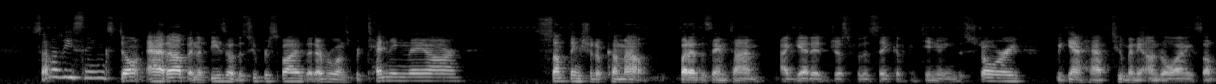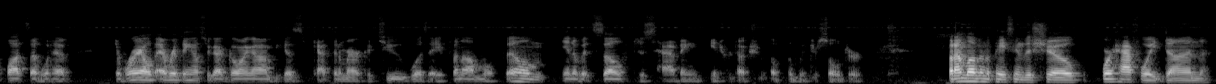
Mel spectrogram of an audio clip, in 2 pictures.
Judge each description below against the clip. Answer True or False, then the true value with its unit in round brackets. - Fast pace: True (215 wpm)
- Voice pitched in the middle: False (105 Hz)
